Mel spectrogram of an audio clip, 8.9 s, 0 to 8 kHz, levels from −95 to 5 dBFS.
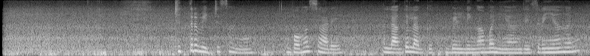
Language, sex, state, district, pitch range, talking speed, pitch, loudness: Punjabi, female, Punjab, Kapurthala, 190-240 Hz, 80 wpm, 210 Hz, -16 LUFS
